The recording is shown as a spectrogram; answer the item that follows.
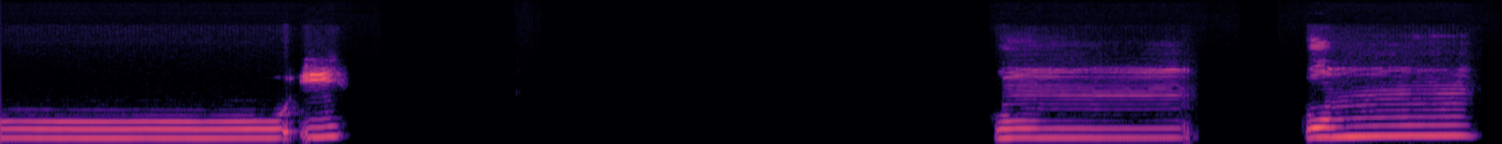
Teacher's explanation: کم کم میں ہونٹ صحیح پورے بند ہوتے ہیں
